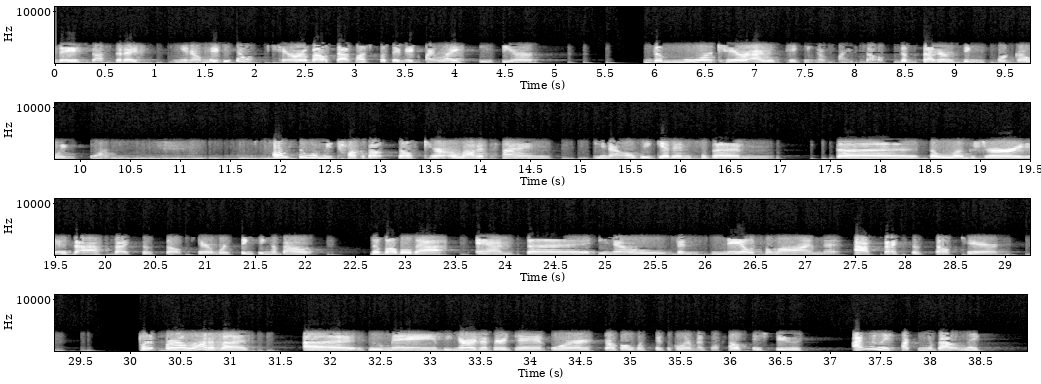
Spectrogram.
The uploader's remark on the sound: This episode has some rough audio quality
